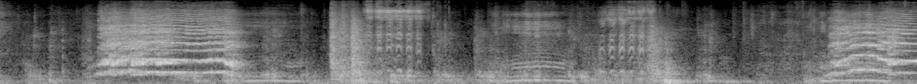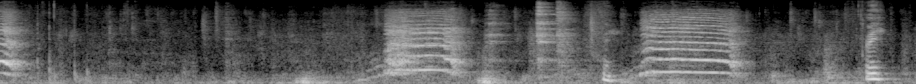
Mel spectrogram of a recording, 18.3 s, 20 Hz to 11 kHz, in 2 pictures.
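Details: Goats on a handmade goat farm in Japan, a one-year-old male and ten-day-old male twin brothers crowding around a person, recorded 10 March 2024; several wavering, harmonic bleats about a second long, mixed with a man calling to the goats and talking.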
